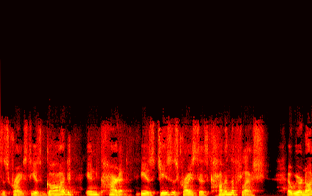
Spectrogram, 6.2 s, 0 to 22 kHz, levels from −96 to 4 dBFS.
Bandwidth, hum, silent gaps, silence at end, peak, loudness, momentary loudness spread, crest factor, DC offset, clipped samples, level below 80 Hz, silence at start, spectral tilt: 8.8 kHz; none; none; 0 s; -6 dBFS; -25 LUFS; 7 LU; 18 dB; under 0.1%; under 0.1%; -66 dBFS; 0 s; -6 dB/octave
